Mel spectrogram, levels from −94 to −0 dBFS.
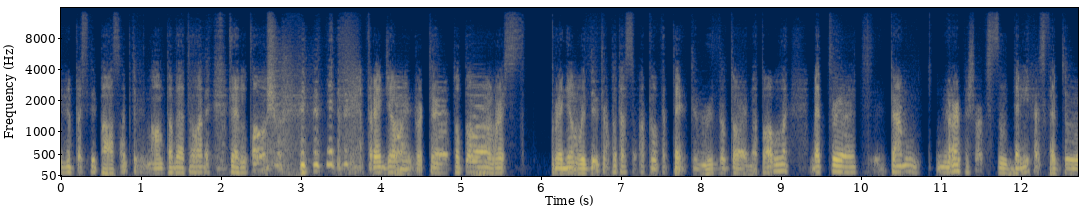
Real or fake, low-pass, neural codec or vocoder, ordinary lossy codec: fake; 14.4 kHz; codec, 44.1 kHz, 0.9 kbps, DAC; AAC, 96 kbps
